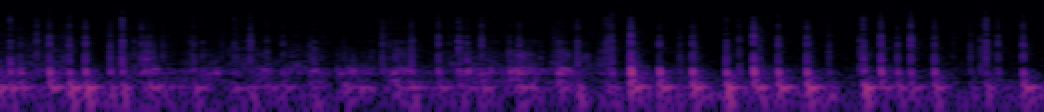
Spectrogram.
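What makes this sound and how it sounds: Long nails scratch, tap and scurry across a flat, solid cork floor with both hands. The result is a quiet, steady stream of short, dry scrapes and taps with a soft low thump beneath them and almost no ring.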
